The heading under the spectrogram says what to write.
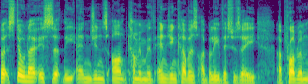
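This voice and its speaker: A man's medium-pitched voice with an English accent, at a very fast pace. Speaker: car repair youtuber. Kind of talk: casual vlog tutorial.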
